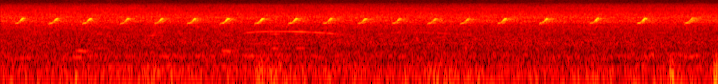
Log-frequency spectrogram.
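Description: A bird repeats a short, high chirp at an even pace of about four a second. Underneath runs a steady low rush of fast river water and wind.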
